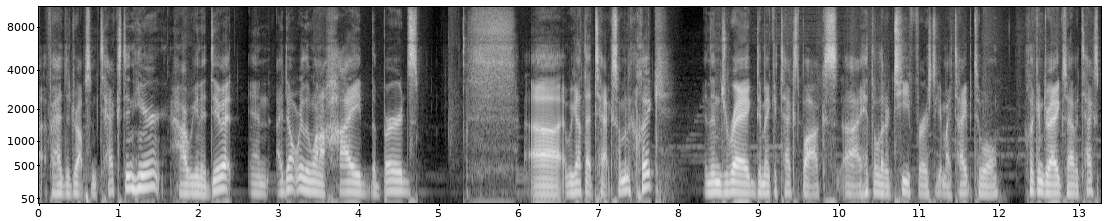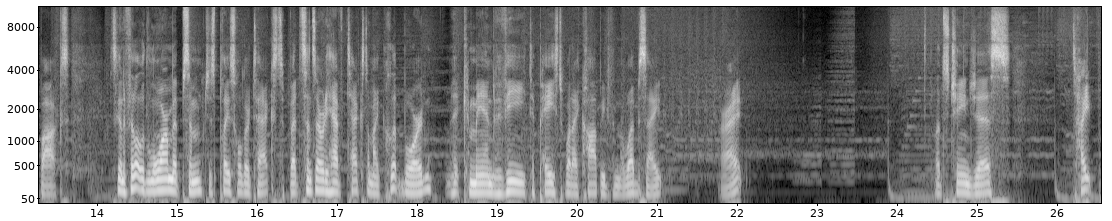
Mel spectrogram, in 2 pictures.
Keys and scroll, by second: 1.7 space, 3.4 typing, 7.1 t, 19.5 super+v, 23.5-24.7 typing.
